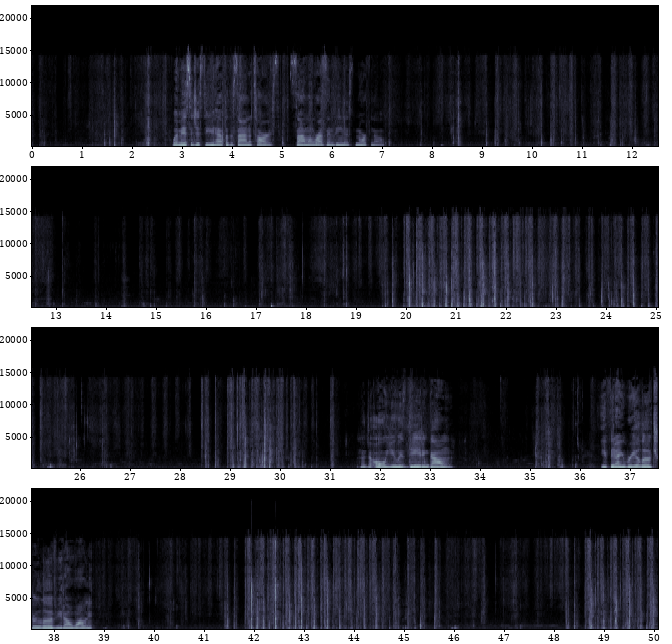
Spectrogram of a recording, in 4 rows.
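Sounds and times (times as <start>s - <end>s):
cards being shuffled: 7.0s - 13.9s, 14.7s - 26.9s, 28.4s - 31.2s, 38.8s - 47.4s, 48.1s - 50.0s.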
